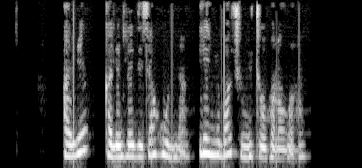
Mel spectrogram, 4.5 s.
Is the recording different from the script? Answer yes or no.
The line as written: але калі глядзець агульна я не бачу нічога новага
no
